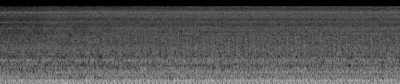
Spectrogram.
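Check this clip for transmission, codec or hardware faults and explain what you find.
One hardware fault is present. Mains buzz runs throughout the clip: sharp switching spikes at twice the 60 Hz mains rate leak in, adding harmonics up to several kHz, heard as a steady raspy buzz around 15 dB below the sound.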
